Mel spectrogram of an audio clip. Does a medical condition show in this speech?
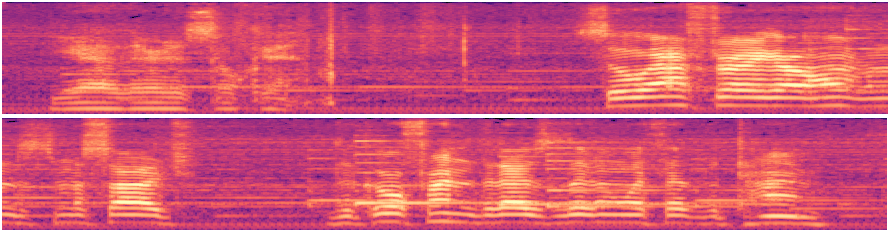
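Yes: traumatic brain injury; had speech therapy, speech hard to improve.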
